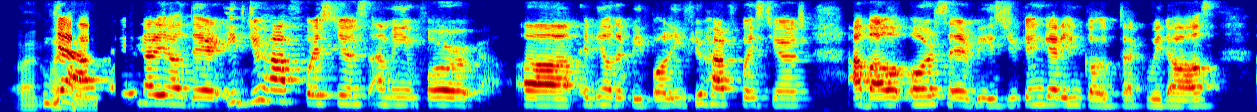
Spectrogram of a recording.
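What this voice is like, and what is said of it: Spanish-accented English. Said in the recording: “I barely speak English. I speak English. I have my accent, but I can speak English. I speak Spanish original.”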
